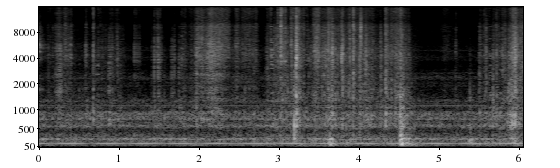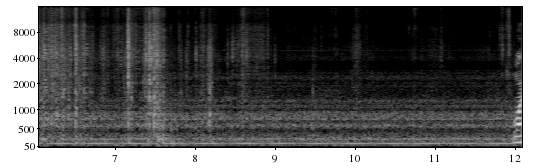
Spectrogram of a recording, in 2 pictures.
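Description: A plastic egg carton and other fridge items being handled and put away: scattered clicks, clacks and scrapes over a steady low hum.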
